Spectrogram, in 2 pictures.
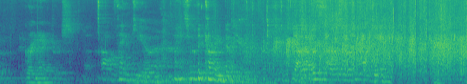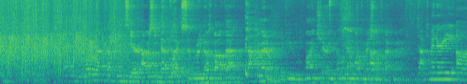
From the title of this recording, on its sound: Live at Pensacon 2017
